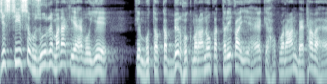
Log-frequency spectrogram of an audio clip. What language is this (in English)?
Urdu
